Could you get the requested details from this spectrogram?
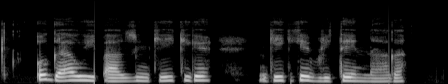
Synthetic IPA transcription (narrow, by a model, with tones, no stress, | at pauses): o˦ɡa˨a˦wi˦˨pa˨a˨zʊ˦ŋ̩˨kk | ŋ̩˨ke˦ki˦ke˦bɾi˨te˦˨n̩˨na˨a˨ɡa˦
